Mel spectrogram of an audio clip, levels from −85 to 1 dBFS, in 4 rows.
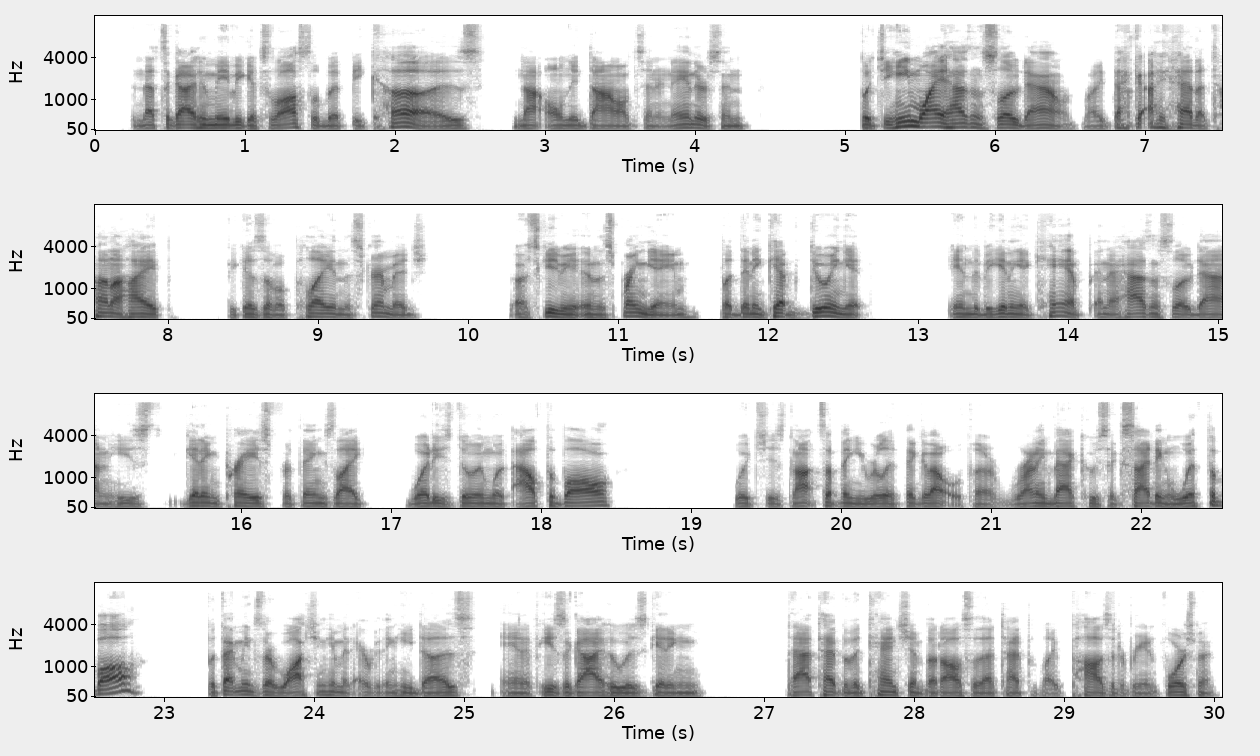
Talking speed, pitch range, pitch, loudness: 240 wpm, 80-95 Hz, 90 Hz, -26 LUFS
